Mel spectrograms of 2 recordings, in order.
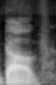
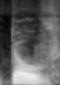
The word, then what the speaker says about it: dove: you pronounce this word if it is a noun dove okay but if it is verb it is dove remember dive dove dove that's the past tense of dive what what's the meaning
